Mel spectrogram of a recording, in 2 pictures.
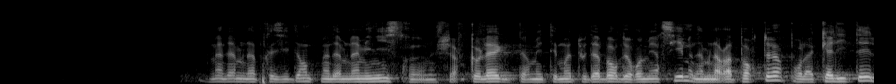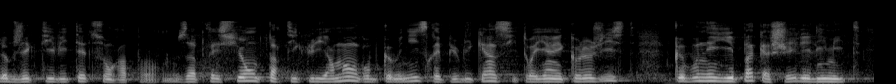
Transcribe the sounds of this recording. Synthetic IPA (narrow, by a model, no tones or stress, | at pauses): mad̪amlapχezid̪ɑ̃t̪mad̪amlaminist̪χəmeʃɛ̰ʁkɔlɛɡpɛʁmɛt̪emwat̪ud̪abɔʁd̪əʁəmɛʁsjemad̪amla̰ʁa̰pɔʁt̪œʁpuʁlakalit̪eːlɔbʒɛkt̪ivit̪ed̪əsɔ̃ʁapɔ̰ːʁnuzapχesjɔ̃paʁt̪ikʲyljɛʁmɑ̃oɡʁupkɔmynist̪ʁepyblikʲɛ̃sit̪wajɛ̃ekɔlɔʒist̪ | kəvunejepakaʃelelimit̪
